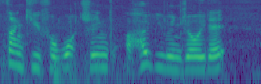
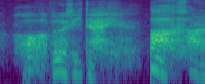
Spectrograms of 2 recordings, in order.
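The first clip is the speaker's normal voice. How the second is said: whispered, breathless gasping, out of breath. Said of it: "I'm a bit out of breath".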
